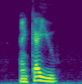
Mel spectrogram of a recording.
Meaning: 1. gravel, small stone 2. head
- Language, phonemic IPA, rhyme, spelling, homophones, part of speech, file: French, /ka.ju/, -ju, caillou, cailloux, noun, Fr-caillou.ogg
